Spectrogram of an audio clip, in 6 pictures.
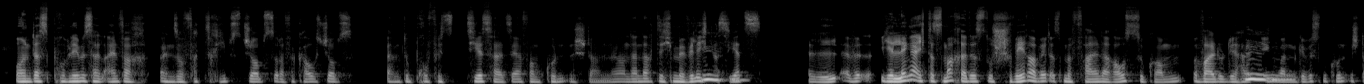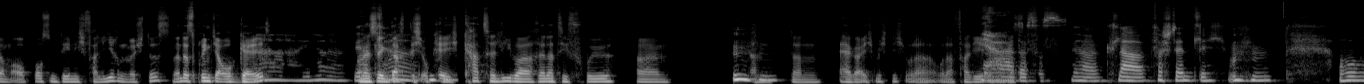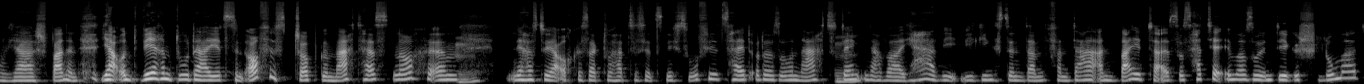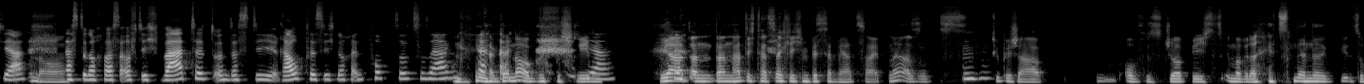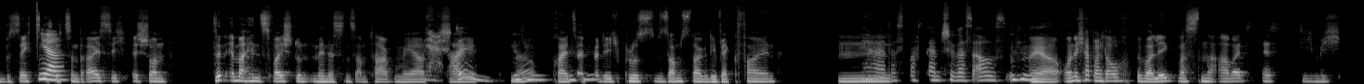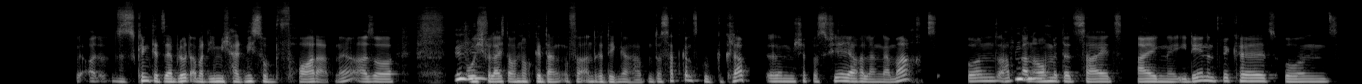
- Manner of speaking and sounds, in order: "profitierst" said as "profistierst"; in English: "cutte"; chuckle; giggle; laughing while speaking: "jetzt nenne"; unintelligible speech
- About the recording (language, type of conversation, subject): German, podcast, Wie ist dein größter Berufswechsel zustande gekommen?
